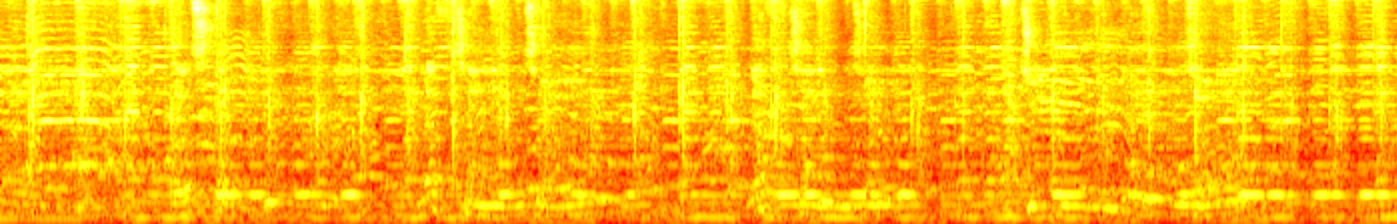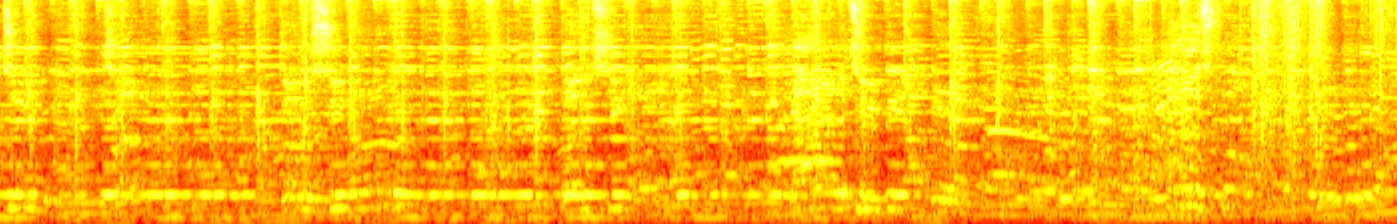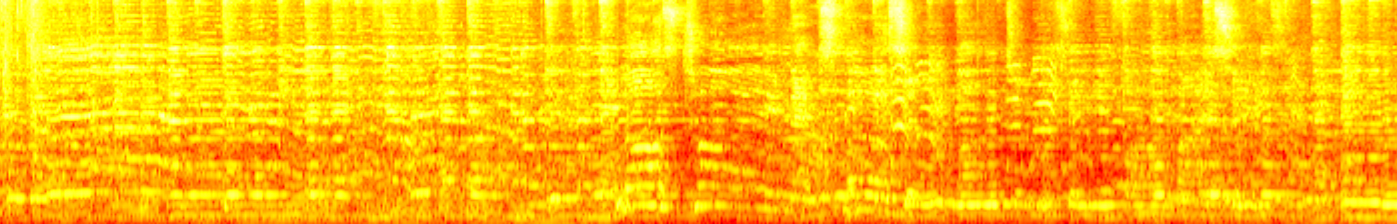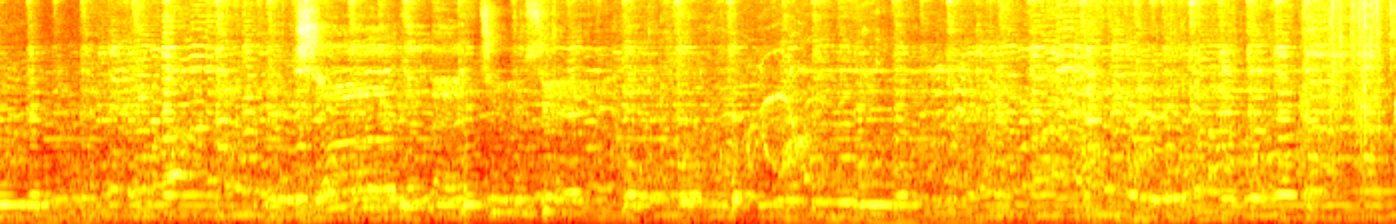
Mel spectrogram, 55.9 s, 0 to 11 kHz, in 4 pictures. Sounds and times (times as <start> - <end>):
Music: 0.0 - 55.8.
